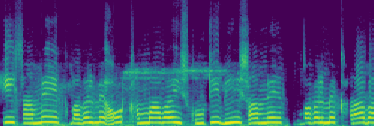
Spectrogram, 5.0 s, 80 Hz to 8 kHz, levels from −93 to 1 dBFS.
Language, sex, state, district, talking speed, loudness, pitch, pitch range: Bhojpuri, male, Uttar Pradesh, Gorakhpur, 180 wpm, -10 LUFS, 315 Hz, 285-325 Hz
